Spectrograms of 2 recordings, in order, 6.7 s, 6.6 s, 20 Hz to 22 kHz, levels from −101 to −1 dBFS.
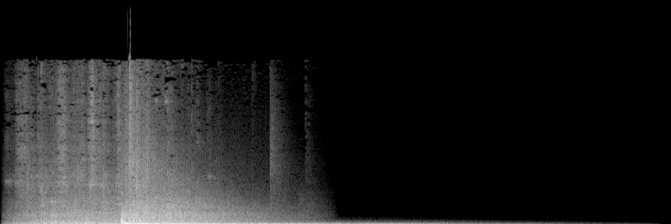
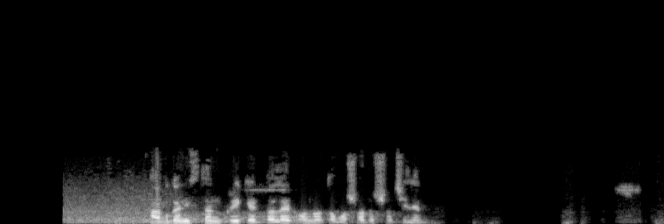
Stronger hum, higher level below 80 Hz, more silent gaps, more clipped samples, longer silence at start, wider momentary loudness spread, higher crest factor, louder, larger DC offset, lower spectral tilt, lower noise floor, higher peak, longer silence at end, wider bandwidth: neither; first, -20 dBFS vs -62 dBFS; neither; neither; second, 0.05 s vs 0.65 s; about the same, 24 LU vs 23 LU; about the same, 18 dB vs 20 dB; about the same, -19 LUFS vs -18 LUFS; neither; about the same, -6.5 dB/octave vs -7 dB/octave; first, -75 dBFS vs -40 dBFS; about the same, 0 dBFS vs -2 dBFS; about the same, 2.35 s vs 2.45 s; first, 16 kHz vs 7 kHz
